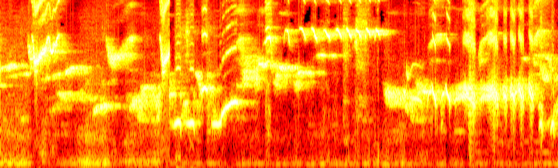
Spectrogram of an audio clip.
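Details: ['Varied white-rumped shama song used to make other shamas sing: quick chirps and upslurred whistles, a thin high trill, then a dense buzzy warbling passage, all loud and close.']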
